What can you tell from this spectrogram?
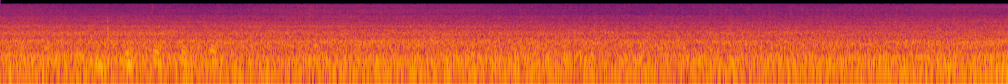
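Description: Race team support cars driving past one after another, a steady mix of engine and tyre noise.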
